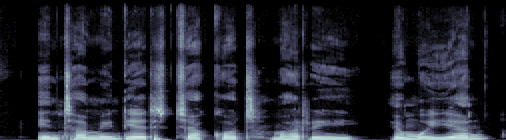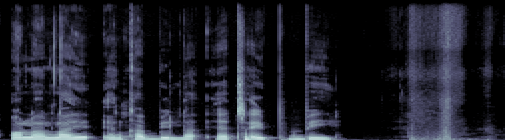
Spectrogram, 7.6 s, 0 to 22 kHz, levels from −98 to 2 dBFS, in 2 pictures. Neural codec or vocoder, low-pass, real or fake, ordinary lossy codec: none; none; real; none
